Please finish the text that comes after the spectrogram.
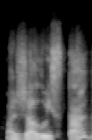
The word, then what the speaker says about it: пожалуйста: Jadi di sini ada huruf U sama ikrat ke Y kan, tapi dia nggak dibaca tuh. Nggak пожалуйста gitu, tapi пожалуйста. Orang Rusia kalau ngajarin pelan-pelan, mereka bacanya пожалуйста gitu tuh. Пожалуйста. Beberapa orang di YouTube saya dengar gitu tuh, пожалуйста. Tapi kalau di dunia nyata nggak ada tuh bilang пожалуйста. Пожалуйста. Jadi L-nya langsung ke S.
